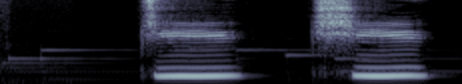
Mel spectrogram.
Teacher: For these sounds, the tongue curves up toward the hard palate. For Zh and Ch, the tongue touches the hard palate to form a curve.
